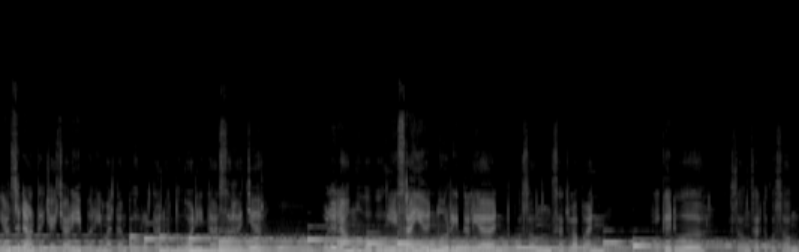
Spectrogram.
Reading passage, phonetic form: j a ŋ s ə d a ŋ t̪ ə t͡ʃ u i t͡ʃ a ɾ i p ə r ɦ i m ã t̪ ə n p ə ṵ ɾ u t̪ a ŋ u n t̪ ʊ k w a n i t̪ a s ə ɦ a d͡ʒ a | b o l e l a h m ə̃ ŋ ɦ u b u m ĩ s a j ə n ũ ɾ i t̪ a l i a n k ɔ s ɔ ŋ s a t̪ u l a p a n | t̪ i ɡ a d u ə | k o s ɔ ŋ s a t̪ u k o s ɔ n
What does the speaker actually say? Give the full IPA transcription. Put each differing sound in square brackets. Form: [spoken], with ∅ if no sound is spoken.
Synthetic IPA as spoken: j a ŋ s ə d a ŋ t̪ ə t͡ʃ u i t͡ʃ a ɾ i p ə r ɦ i m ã t̪ [a] n p ə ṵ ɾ u t̪ a [n] u n t̪ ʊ k w a n i t̪ a s ə ɦ a d͡ʒ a | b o l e l a h m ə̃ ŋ ɦ u b u [ŋ] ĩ s a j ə n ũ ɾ i t̪ a l i a n k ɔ s ɔ ŋ s a t̪ u l a p a n | t̪ i ɡ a d u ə | k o s ɔ ŋ s a t̪ u k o s ɔ [ŋ]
